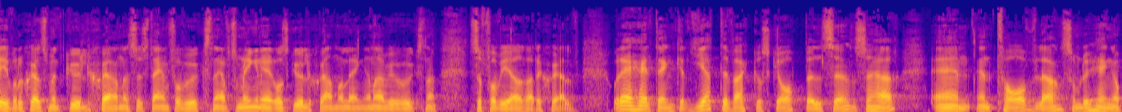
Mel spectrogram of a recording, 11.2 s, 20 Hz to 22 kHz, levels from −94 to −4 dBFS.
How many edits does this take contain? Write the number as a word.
two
